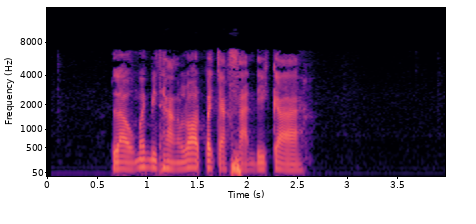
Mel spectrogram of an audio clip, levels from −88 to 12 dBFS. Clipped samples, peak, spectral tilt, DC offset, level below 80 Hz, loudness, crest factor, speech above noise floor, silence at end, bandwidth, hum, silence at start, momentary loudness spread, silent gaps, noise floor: under 0.1%; 0 dBFS; -4.5 dB/octave; under 0.1%; -36 dBFS; -19 LUFS; 22 dB; 51 dB; 1.4 s; 7.4 kHz; none; 0.65 s; 5 LU; none; -70 dBFS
